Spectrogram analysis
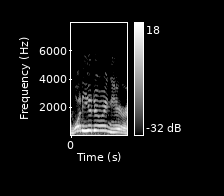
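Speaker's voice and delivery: very high, startled voice.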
